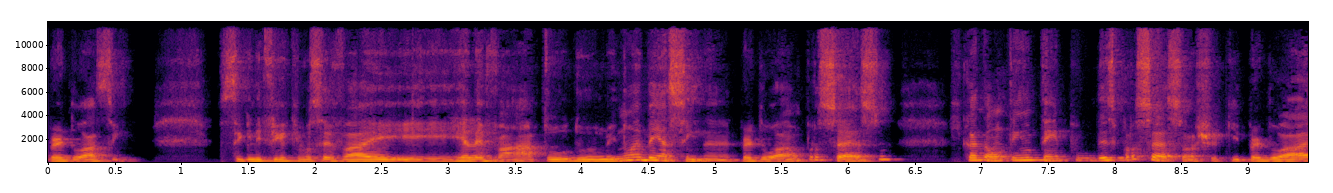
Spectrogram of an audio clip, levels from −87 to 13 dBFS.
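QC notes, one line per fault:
No faults detected in this clip.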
